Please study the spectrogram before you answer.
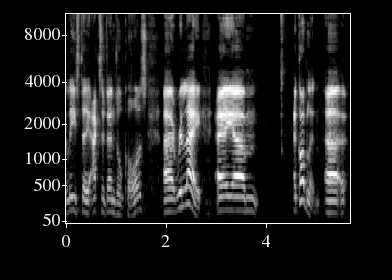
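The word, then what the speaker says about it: Relaeh: as best he knows oh yeah okay so relay um is spelled um the audience is amused um relay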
